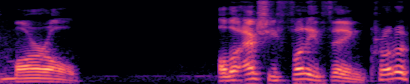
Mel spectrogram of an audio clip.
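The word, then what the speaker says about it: Marle: It's pronounced Marl.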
